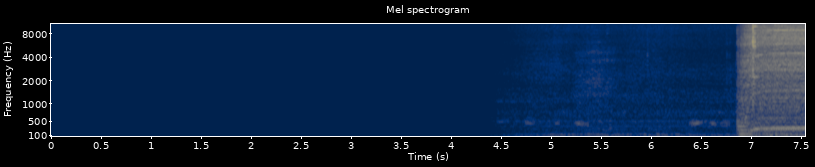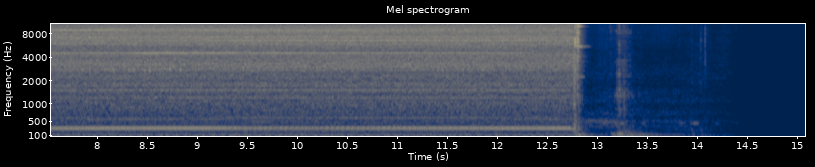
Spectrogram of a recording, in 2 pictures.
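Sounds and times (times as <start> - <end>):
power drill whining: 6.8 - 12.9.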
